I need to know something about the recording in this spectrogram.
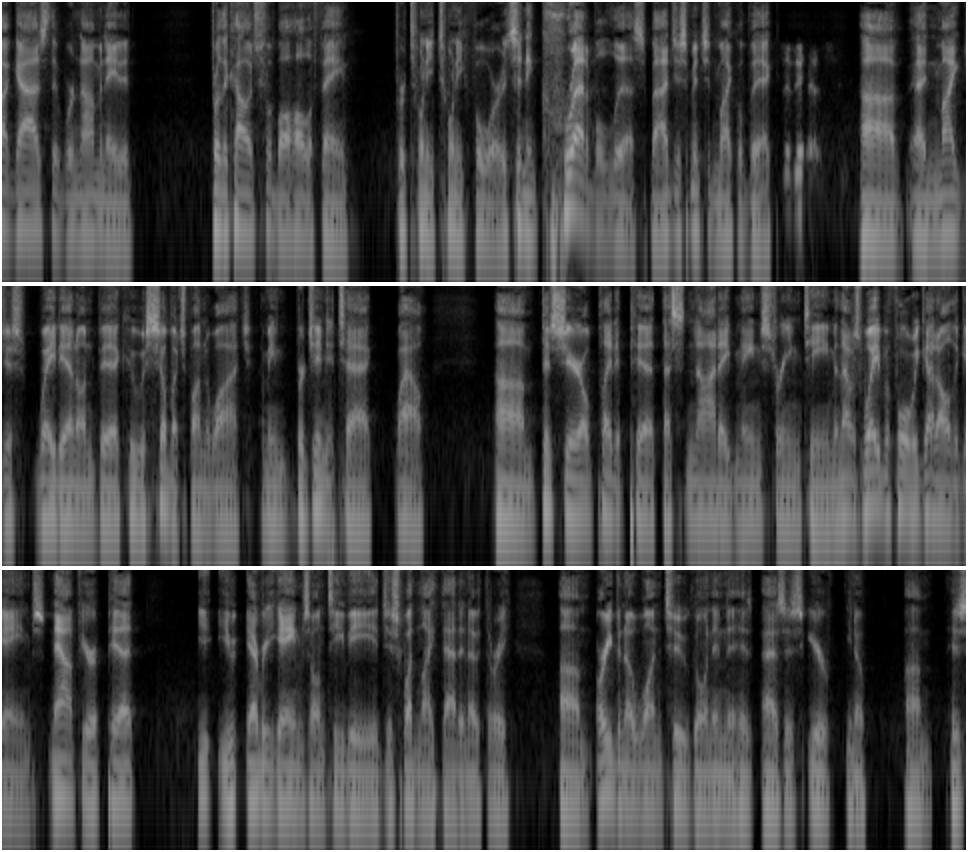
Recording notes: joins the show live on the Farm Bureau guest line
